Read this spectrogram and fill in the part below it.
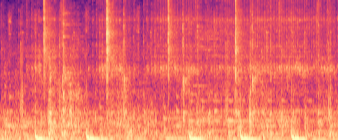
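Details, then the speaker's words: Bicycle rear derailleur with its clutch switched off: uneven rattling clicks about twice a second as the chain tries to climb to the next sprocket. It goes quiet when the cable is slackened. Chain chatter from too much cable tension. "can hear that just a little bit too much tension there trying to go up to that next rocket"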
